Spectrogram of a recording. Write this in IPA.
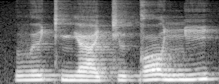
β ɘ c nʲ aː c ɨ ɡ ɔ ɲ i

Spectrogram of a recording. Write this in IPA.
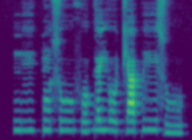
ŋ iː˨ k͡p ũ˨ s uː˨ f o˨˦ ɡ ɛ˦ j o˦˨ t͡ʃ a˦ p iː˦ s u˨

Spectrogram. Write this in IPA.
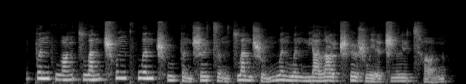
p ə˥ n k w ɑ˧˥ ŋ t͡s w a˧˥ n ʈ͡ʂʰ ʊ˥ ŋ kʰ w ə˥ n ʈ͡ʂʰ u˧˥ p ə̰˨˩ n ʂ ɻ̩˧˥ t͡s ɤ̰˨˩ ŋ t͡s w a˥˩ n ʂ ṵ˨˩ m w ə˥˧ n w ə˥˧ n m j ä˥˧ l ɑ˥˧ ʊ̯ ʈ͡ʂʰ ɻ̩˥˩ ʂ w ḛ˨˩ ɪ̯ ʈ͡ʂ ə˦ n l y˧˥ t͡sʰ ɑ̰˨˩˦ ŋ

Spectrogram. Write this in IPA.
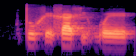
t̪ u˧ x ḛ˨ x æ˦ x ḭ˨ ɡʷ eː˨

